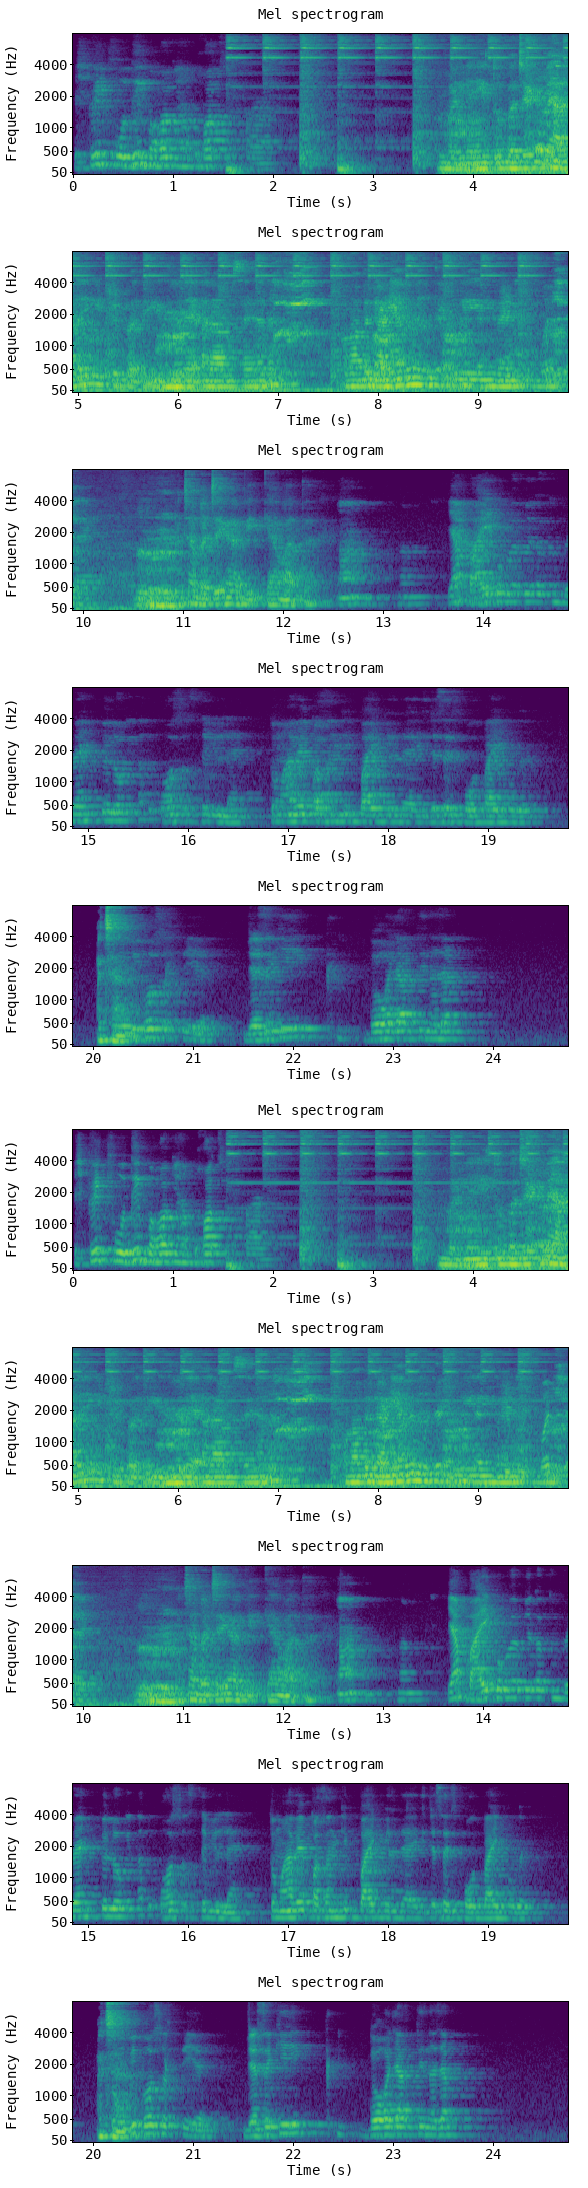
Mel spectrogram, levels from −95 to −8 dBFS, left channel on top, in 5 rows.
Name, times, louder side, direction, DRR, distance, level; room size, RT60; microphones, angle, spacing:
voice 1, 0.0-1.9 8.0-8.7 8.9-10.2 12.5-13.3 13.6-16.6 16.8-19.4 20.2-21.2 21.5-22.2 22.4-23.5, right 3 dB, 60° right, 4 dB, 0.4 m, -36 dB
sound 1, 1.5-9.7, left 1 dB, 10° left, 0.8 m, -35 dB
voice 2, 3.6-7.0 7.6-9.7 11.0-12.3 20.1-20.3, equal, 90° left, -4 dB, 0.9 m, -27 dB
Livestock farm animals working animals, 3.6-10.9, left 1 dB, 60° left, 0.8 m, -31 dB
3.0 x 2.1 x 2.8 m, 0.92 s
head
